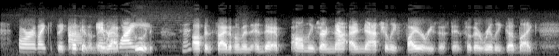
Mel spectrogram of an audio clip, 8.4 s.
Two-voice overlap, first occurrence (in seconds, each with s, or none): 1.0 s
